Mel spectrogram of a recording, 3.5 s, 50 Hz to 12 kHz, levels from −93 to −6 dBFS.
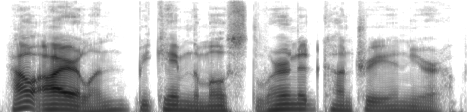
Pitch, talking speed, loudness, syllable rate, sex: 95 Hz, 155 wpm, -22 LUFS, 5.3 syllables/s, male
